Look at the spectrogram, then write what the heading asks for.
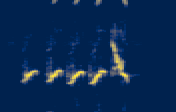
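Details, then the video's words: Double-collared Seedeater delivering its tui tui song, intended to provoke other seedeaters into singing. Five crisp whistled syllables in just over a second, slurring upward, the final one a sharp downward sweep. "COLEIRO tui tui A MELHOR CAMPEADA para ESQUENTAR COLEIROS"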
